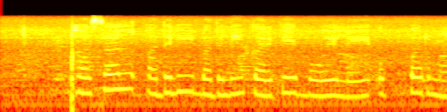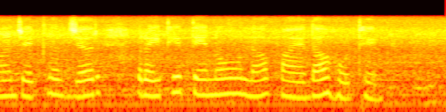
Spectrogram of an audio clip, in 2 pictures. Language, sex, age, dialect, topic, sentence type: Chhattisgarhi, female, 36-40, Central, agriculture, statement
